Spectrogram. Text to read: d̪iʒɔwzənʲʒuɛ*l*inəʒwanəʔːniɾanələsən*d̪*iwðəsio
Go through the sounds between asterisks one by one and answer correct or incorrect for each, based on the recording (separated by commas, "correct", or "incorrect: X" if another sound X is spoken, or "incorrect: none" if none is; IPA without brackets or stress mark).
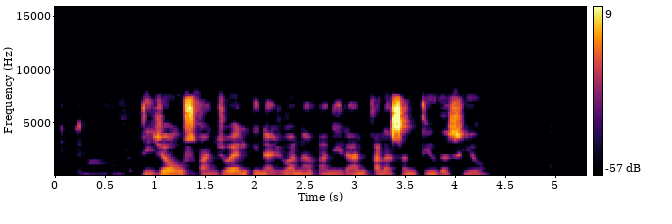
correct, incorrect: t̪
